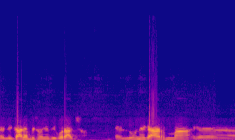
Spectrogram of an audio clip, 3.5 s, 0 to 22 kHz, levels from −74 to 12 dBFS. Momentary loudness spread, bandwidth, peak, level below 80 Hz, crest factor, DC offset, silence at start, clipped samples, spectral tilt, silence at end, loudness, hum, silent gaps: 15 LU; 14 kHz; 0 dBFS; -60 dBFS; 16 dB; under 0.1%; 0 s; under 0.1%; -6 dB/octave; 0 s; -15 LUFS; none; none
